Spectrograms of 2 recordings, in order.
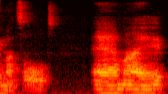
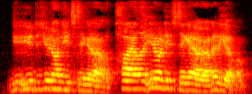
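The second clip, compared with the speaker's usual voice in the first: fast rant; 8 semitones higher, 8 dB louder, much faster than usual. Real, not acted. Ranting at upset passengers.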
